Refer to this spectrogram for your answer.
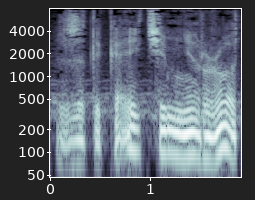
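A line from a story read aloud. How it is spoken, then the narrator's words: Thoughtful drawl. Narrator (Russian): задумчиво протянул Беневский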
